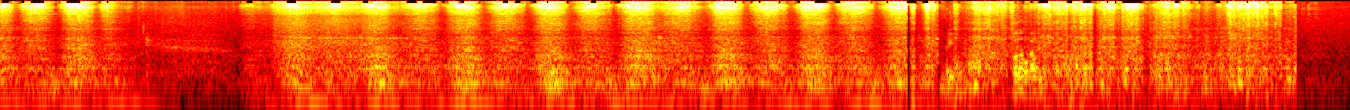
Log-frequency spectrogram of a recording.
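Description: A hand saw cutting wood with steady, rapid back-and-forth rasping strokes, loud and close, stopping abruptly at the end.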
